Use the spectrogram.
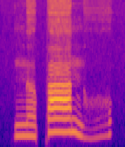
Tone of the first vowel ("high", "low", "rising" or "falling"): low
